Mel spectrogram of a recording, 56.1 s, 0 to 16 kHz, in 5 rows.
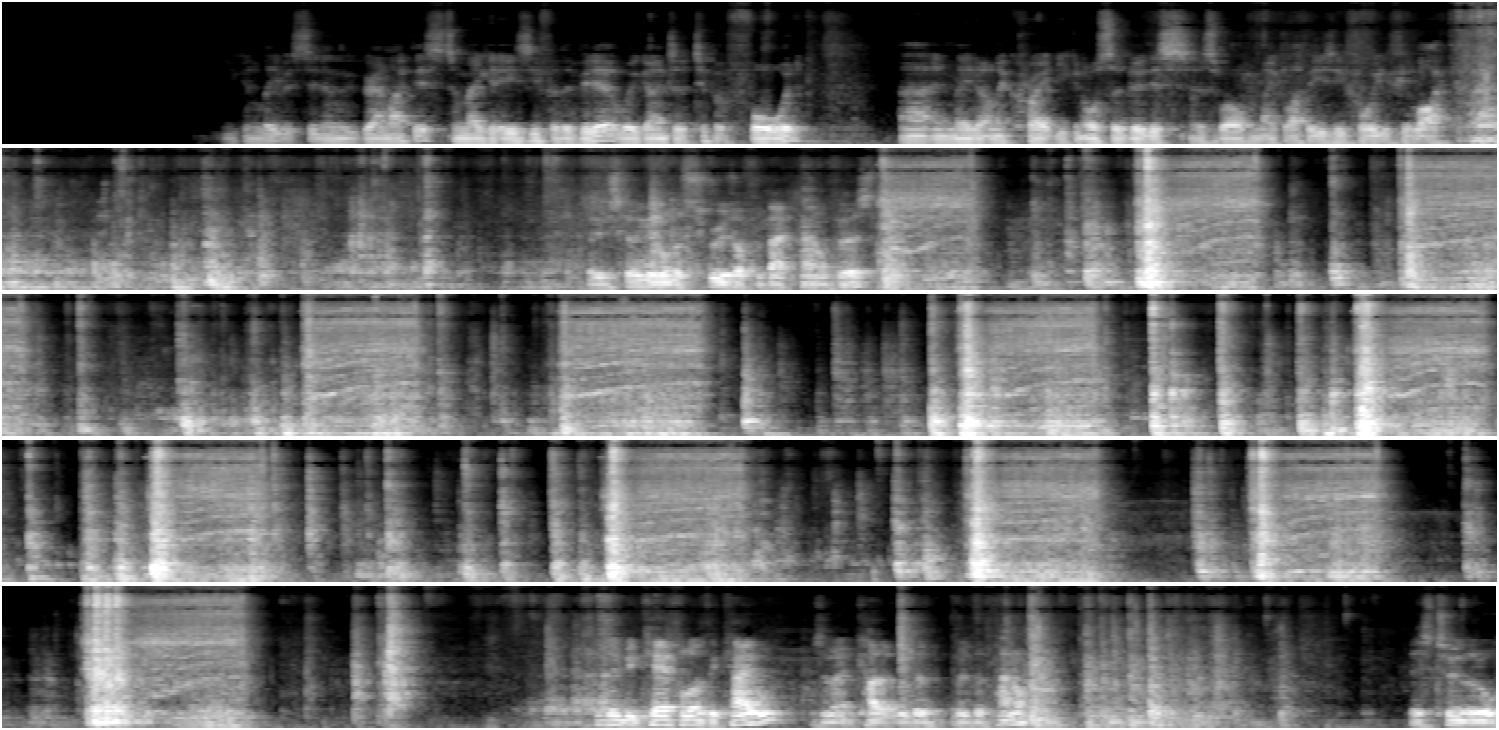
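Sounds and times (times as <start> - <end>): cordless screwdriver whirring: 17.8 - 18.7, 19.8 - 20.8, 21.7 - 22.7, 24.7 - 25.7, 26.6 - 27.8, 29.6 - 30.8, 32.6 - 33.7, 34.7 - 35.8, 38.2 - 39.3, 40.9 - 42.0, 43.0 - 44.1, 45.5 - 46.8.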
